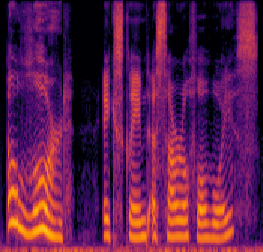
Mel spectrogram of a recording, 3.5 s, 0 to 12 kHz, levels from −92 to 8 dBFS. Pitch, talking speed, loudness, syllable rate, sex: 240 Hz, 100 wpm, -17 LUFS, 3.8 syllables/s, female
